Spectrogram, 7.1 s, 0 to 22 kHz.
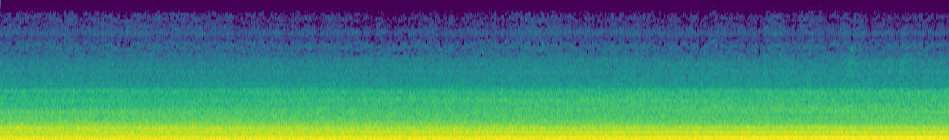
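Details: Ninja Foodi 8-in-1 running cold in this recording (owner says the unbearable noise comes after warming up): steady loud whirring hum with a constant whine on top; noisy fan, cause not yet known.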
